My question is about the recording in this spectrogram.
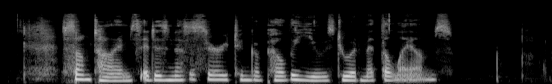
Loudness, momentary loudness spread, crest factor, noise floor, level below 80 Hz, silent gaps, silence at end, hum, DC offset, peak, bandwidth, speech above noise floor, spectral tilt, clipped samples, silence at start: -20 LUFS; 10 LU; 20 dB; -54 dBFS; -62 dBFS; none; 1 s; none; under 0.1%; 0 dBFS; 11.5 kHz; 35 dB; -5 dB/octave; under 0.1%; 0.25 s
